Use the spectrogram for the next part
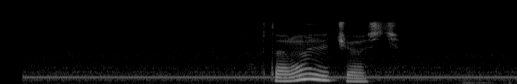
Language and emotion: Russian, sad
